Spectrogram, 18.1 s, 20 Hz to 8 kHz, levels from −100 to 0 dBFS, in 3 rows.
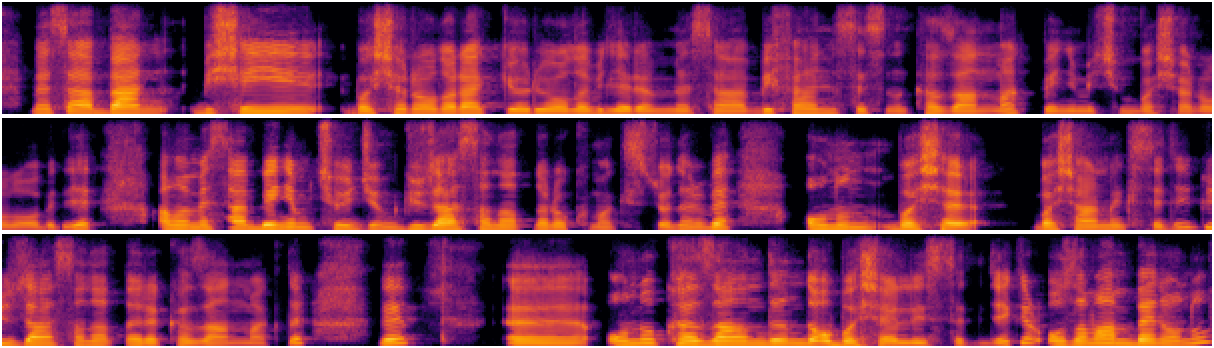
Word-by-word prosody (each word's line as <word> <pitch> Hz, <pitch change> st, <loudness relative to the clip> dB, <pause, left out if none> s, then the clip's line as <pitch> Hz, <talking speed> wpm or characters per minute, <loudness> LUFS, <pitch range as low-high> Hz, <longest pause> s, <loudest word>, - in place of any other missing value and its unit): mesela 230 Hz, -1 st, +1 dB
ben 230 Hz, +1 st, +6 dB
bir 210 Hz, +1 st, -7 dB
şeyi 240 Hz, +2 st, +1 dB
başarı 210 Hz, +3 st, -1 dB
olarak 205 Hz, -1 st, +1 dB
görüyor 200 Hz, -1 st, 0 dB
olabilirim. 185 Hz, -2 st, -2 dB
Mesela 175 Hz, -1 st, -5 dB
bir 200 Hz, -, 0 dB
fen 220 Hz, +2 st, -3 dB
lisesini 185 Hz, -4 st, -9 dB
kazanmak 180 Hz, +1 st, -3 dB
benim 170 Hz, -2 st, -6 dB
için 155 Hz, -1 st, -10 dB
başarı 155 Hz, 0 st, -7 dB
olabilir 145 Hz, -, -4 dB, 0.3 s
ama 230 Hz, +2 st, +3 dB
mesela 235 Hz, -2 st, +1 dB
benim 250 Hz, +2 st, +5 dB
çocuğum 220 Hz, 0 st, -4 dB
güzel 210 Hz, +1 st, +4 dB
sanatlar 200 Hz, -2 st, -3 dB
okumak 165 Hz, -5 st, -7 dB
istiyordur 235 Hz, +9 st, -6 dB
ve 255 Hz, -1 st, +4 dB, 0.4 s
onun 230 Hz, +1 st, -1 dB
başa 190 Hz, -1 st, +4 dB, 0.3 s
başarmak 185 Hz, 0 st, 0 dB
istediği 255 Hz, +10 st, -8 dB
güzel 240 Hz, -3 st, +2 dB
sanatları 195 Hz, -3 st, -2 dB
kazanmaktır 155 Hz, -, -4 dB, 0.4 s
ve, 285 Hz, +2 st, +4 dB, 0.5 s
eee, 170 Hz, 0 st, +2 dB
onu 255 Hz, +4 st, +1 dB
kazandığında 240 Hz, 0 st, +5 dB
o 215 Hz, -, +4 dB
başarılı 175 Hz, -4 st, +1 dB
hissedecektir. 165 Hz, -, -5 dB
O 245 Hz, -, +3 dB
zaman 255 Hz, +1 st, +3 dB
ben 260 Hz, 0 st, +7 dB
onu 250 Hz, +8 st, -2 dB
205 Hz, 145 wpm, -24 LUFS, 180-235 Hz, 0.5 s, ben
